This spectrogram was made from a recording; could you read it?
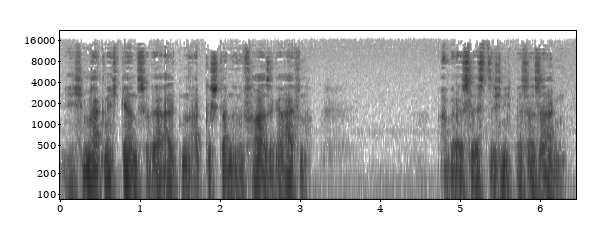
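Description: A man playing a grave, courteous gentleman in a radio drama, speaking in a measured, formal and resigned manner. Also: very deep voice, steady tone, husky, heavily acted. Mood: solemn, reassuring. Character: grave, courteous gentleman, confidant and second in a duel. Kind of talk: German radio drama acting.

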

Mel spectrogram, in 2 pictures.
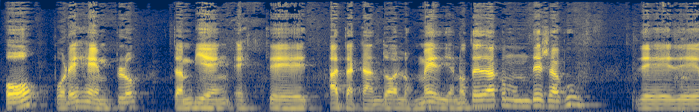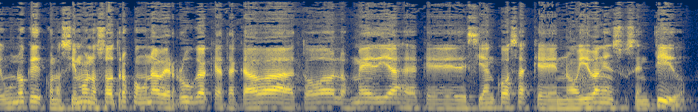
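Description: A man whose first language is Italian, debating casually with many pauses, fillers and restarts. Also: mid-range voice, fairly even intonation, fairly bright tone, slight background noise.

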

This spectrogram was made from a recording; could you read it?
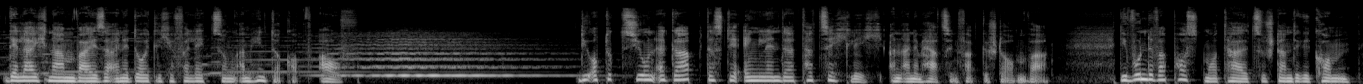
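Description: A woman narrating a scripted radio drama in measured, deliberate phrases. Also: low voice, animated, over music.

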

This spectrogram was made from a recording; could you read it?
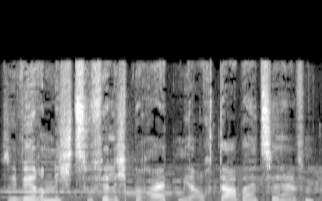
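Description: An actress playing a businesslike police chief inspector in a radio drama, sober and matter-of-fact. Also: female voice, mid-range voice, fairly even intonation, normal speed, over music, natural voice. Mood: focused.

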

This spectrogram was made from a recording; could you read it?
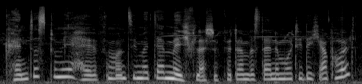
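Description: An actress playing a friendly nurse who looks after animals in a radio drama, talking in a coaxing, animated way. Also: female voice, high-pitched, a little fast. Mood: coaxing, amused.

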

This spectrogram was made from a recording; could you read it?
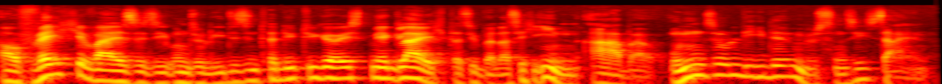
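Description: Casting: male actor as eccentric, confident physician, lowish pitch with very lively swoops, theatrical 1950s radio drama. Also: normal speed, noisy background, close to an everyday voice. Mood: urging, amused. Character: eccentric, brisk, self-assured male doctor. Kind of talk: 1950s German radio play acting.

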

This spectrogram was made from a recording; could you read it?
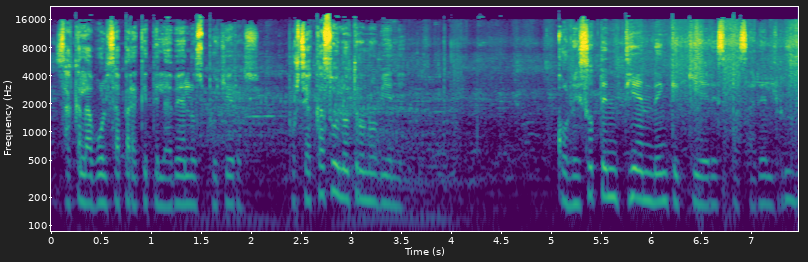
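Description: Over clear background music comes a low female voice with a Mexican accent. She is an actress as a streetwise schoolteacher in a radio play, protective and plain-spoken. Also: steady tone, moderate pace, lightly acted. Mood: matter-of-fact, advising. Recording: music bed behind the voice.

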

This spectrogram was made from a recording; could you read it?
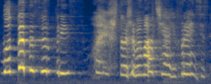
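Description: Excitable, very high-voiced girl. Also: unhurried, full character voice. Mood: delighted surprise. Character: excitable, girlish young lady of the household. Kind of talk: 1960s Soviet radio drama acting.

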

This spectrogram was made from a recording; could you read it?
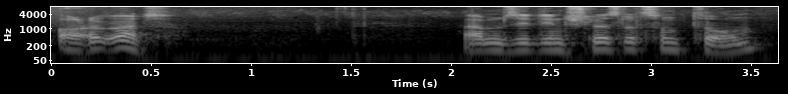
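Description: An actor playing a polite, inquisitive and composed village gentleman in a radio drama, with an assured manner. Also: medium pitch, steady tone, takes it slowly. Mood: genial. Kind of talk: German radio drama acting.

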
